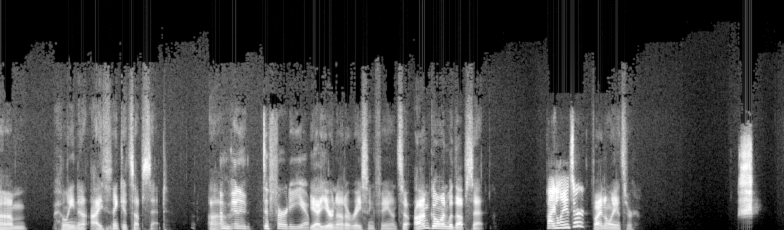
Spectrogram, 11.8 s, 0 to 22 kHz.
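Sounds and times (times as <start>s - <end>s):
speech: 0.0s - 2.5s, 3.1s - 7.3s, 8.2s - 9.6s, 11.1s - 11.3s
duck quack sound effect: 11.1s - 11.7s.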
